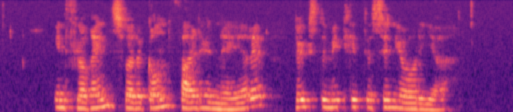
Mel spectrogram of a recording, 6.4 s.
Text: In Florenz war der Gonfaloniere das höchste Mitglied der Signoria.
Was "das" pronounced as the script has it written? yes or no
no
